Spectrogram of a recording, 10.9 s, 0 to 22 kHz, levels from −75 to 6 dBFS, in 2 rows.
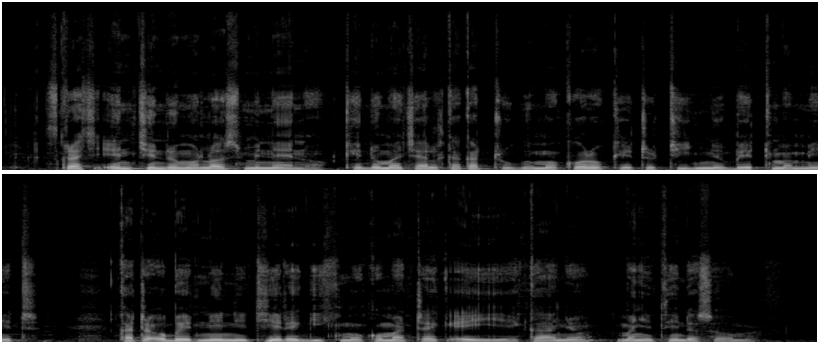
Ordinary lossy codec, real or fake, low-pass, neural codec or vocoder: none; real; none; none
